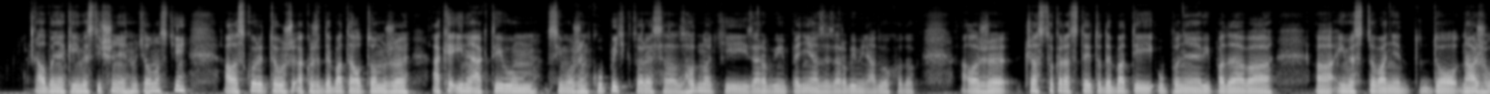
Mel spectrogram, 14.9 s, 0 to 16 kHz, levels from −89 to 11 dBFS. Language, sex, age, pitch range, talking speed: Slovak, male, 20-39, 115-125 Hz, 155 wpm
